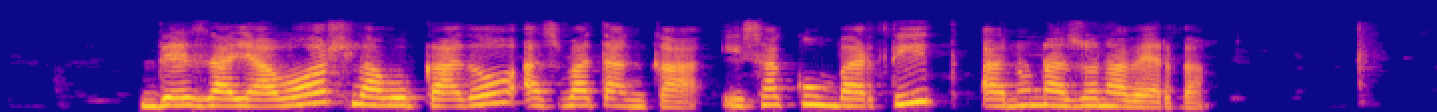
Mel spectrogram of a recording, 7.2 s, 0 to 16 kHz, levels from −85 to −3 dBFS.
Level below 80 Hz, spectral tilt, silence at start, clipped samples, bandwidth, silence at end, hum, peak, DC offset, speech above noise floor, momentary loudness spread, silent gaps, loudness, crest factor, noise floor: -64 dBFS; -4.5 dB/octave; 0.7 s; under 0.1%; 7.8 kHz; 0.35 s; none; -2 dBFS; under 0.1%; 61 dB; 7 LU; none; -16 LUFS; 16 dB; -77 dBFS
